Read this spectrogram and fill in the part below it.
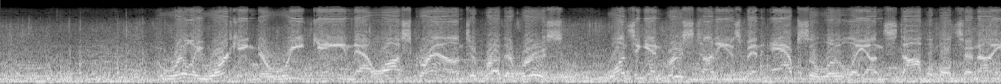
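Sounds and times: race car engines droning: 0:00.0 - 0:10.0
commentator speaking: 0:01.6 - 0:10.0.

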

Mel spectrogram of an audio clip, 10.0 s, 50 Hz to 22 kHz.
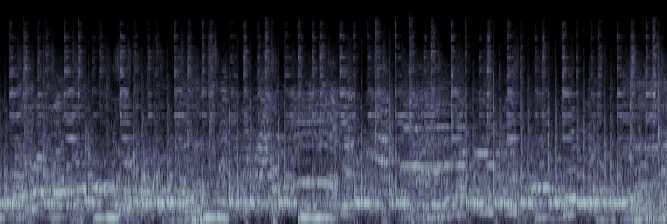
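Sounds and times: percussion: 0:00.0 - 0:10.0
struck metal bell rhythm: 0:00.0 - 0:10.0.

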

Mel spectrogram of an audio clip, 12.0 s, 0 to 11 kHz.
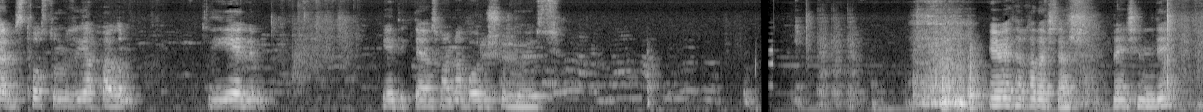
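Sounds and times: plastic bag crinkling: 0:02.8 - 0:03.8.

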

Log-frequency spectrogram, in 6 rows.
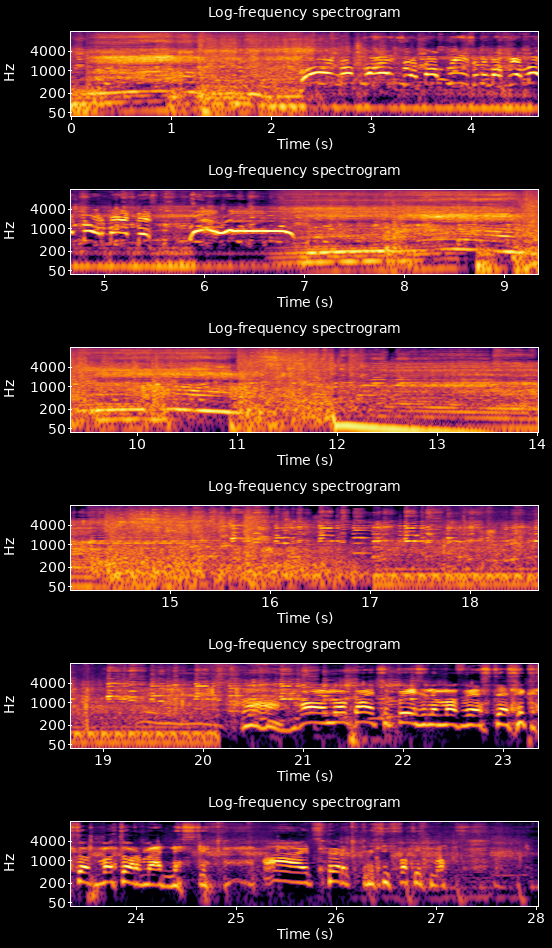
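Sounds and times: car engine revving: 0:00.0 - 0:20.4
heavy low rumble: 0:08.8 - 0:20.2
background music with melody: 0:15.2 - 0:22.6.

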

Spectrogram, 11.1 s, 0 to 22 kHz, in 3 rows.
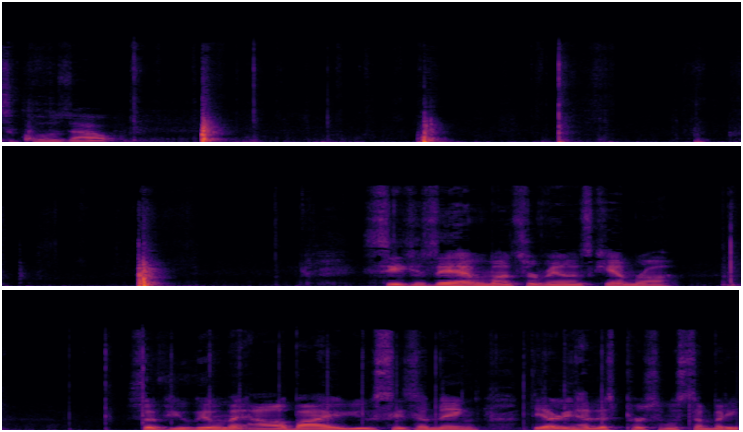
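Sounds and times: cards knocking on wooden table: 0:01.0 - 0:01.3, 0:02.1 - 0:03.7, 0:04.3 - 0:04.7.

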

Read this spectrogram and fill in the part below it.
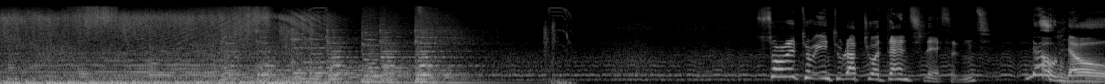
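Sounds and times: music: 0:00.0 - 0:04.9
bees buzzing: 0:00.0 - 0:11.0.

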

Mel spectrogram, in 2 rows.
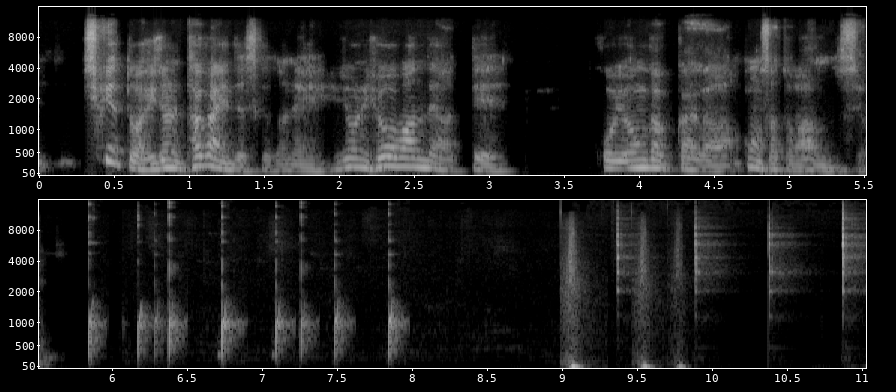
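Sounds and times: pitched pop sound effects: 0:05.9 - 0:08.0.

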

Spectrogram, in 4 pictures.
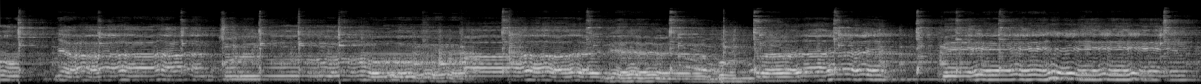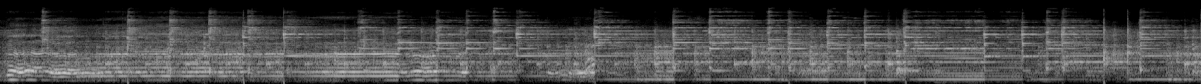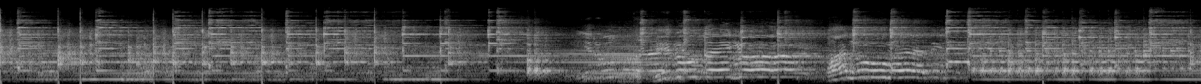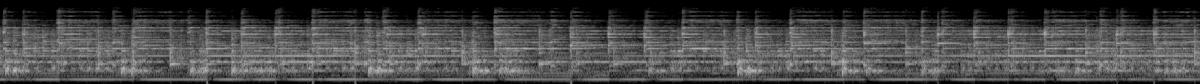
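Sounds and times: ringing metal percussion: 0:00.0 - 0:48.0.

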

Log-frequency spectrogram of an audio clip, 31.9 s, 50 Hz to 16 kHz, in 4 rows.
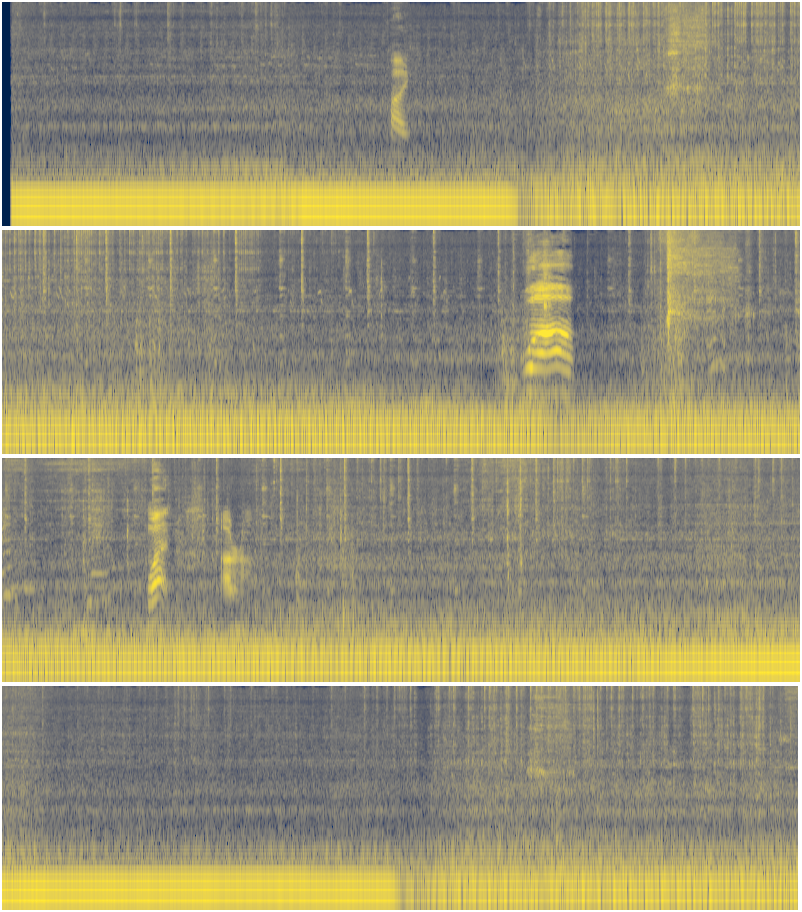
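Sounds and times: car engine rumbling inside cabin: 0:00.1 - 0:31.9.

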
